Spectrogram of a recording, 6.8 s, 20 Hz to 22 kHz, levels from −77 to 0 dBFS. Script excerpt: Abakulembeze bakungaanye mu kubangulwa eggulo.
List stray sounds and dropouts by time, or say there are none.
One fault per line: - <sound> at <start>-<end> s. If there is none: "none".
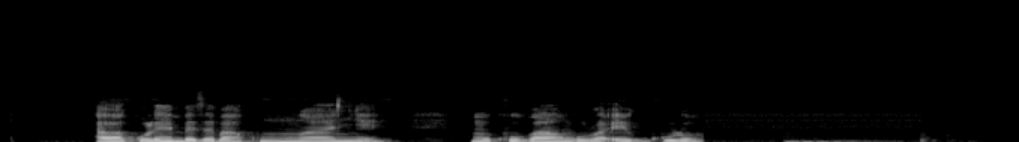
- thud at 5.2-6.0 s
